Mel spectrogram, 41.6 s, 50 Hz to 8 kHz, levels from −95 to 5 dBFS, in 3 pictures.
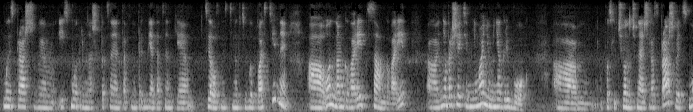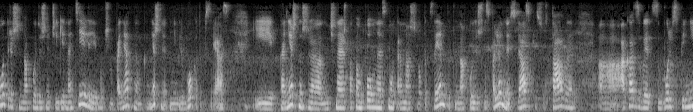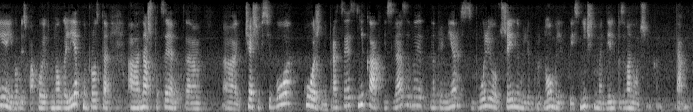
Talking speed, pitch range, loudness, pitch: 130 wpm, 160-195 Hz, -21 LUFS, 170 Hz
